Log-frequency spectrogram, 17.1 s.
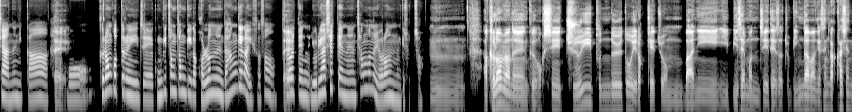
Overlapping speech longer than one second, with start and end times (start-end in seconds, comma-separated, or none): none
